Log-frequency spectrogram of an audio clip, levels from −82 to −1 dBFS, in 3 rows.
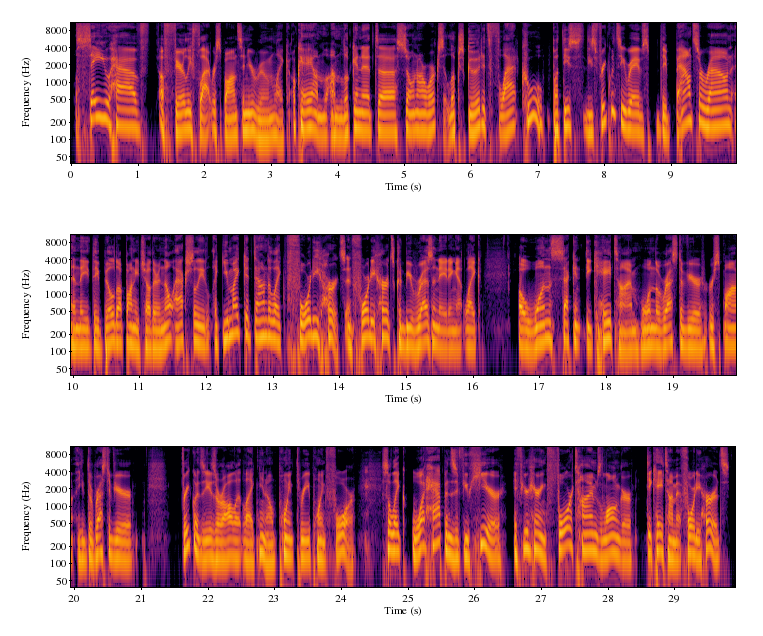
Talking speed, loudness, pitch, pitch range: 205 wpm, -19 LUFS, 140 Hz, 125-160 Hz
